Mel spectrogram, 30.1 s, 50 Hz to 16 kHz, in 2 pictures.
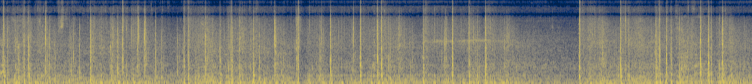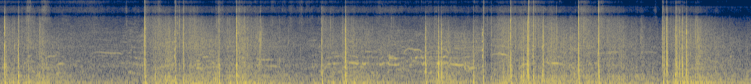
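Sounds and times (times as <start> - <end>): fireworks shells booming: 0.0 - 16.9, 17.8 - 22.8
fireworks crackling pops: 0.0 - 17.1, 17.8 - 30.0.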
